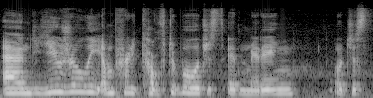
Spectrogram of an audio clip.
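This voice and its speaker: A young woman from Denmark, talking in a personal vlog, hesitant and reflective, pausing often to search for words. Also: medium pitch, fairly bright tone. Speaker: vlogger. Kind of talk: personal confessional vlog talk.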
